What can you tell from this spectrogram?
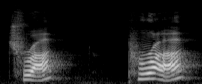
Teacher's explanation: the tr together turns into a ch sound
